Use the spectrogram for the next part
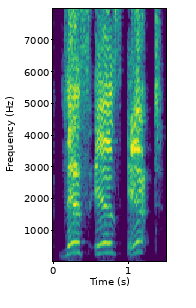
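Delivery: ordinary delivery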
